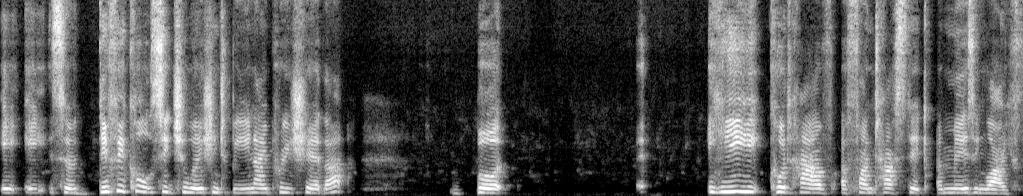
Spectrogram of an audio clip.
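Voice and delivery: choked-up voice, thick with emotion. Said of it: "you can probably hear it in my voice that it kinda got to me".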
